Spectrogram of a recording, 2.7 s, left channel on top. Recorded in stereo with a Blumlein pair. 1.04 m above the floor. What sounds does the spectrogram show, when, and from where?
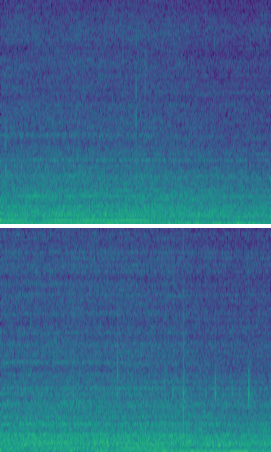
0.0 s an engine running: 25° right, 4.5 m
